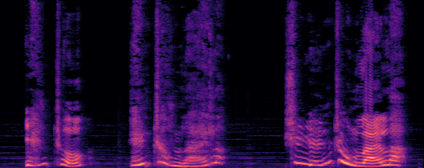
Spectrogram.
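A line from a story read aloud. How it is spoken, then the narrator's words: Ecstatic loud clamoring. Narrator (Chinese): 欣喜若狂状，只高声嚷嚷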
